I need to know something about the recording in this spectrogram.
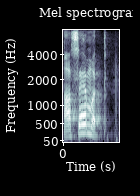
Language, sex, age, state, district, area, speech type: Punjabi, male, 30-45, Punjab, Tarn Taran, urban, read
